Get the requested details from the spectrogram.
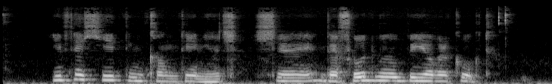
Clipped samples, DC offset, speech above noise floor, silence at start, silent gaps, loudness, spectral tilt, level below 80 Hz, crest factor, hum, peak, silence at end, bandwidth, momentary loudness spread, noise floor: under 0.1%; under 0.1%; 20 dB; 0.05 s; none; -18 LUFS; -6 dB/octave; -40 dBFS; 16 dB; none; -2 dBFS; 0 s; 16 kHz; 10 LU; -38 dBFS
